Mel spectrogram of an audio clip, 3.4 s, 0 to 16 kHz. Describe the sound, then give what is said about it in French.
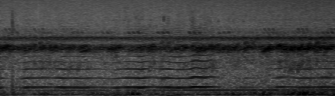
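A steady, high-pitched whine of mosquitoes buzzing, continuous for the whole stretch, with a thin insect-like drone layered over a faint low rumble and no voices. “Parce que le Maryland, où elle naît vers 1822, c'était des marais, donc des moustiques et des rats.”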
